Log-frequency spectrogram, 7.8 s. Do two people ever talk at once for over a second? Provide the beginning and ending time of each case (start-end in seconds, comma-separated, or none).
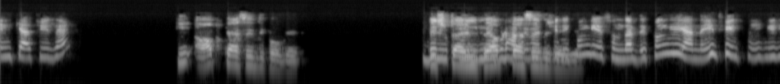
4.3-5.8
